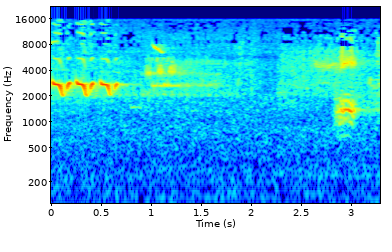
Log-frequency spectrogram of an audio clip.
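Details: Tufted titmouse: a quick run of four clear whistled, wavering notes, then fainter high calls and a lower note near the end over soft background noise.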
